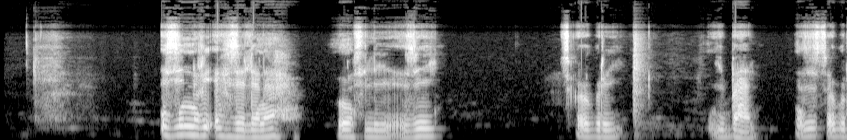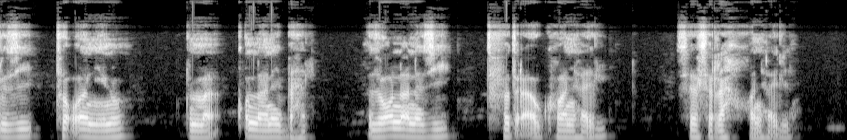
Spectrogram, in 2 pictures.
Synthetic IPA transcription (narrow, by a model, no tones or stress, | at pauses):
ʔɨzinɨɾiʔɐfzɐlːɐna | mmɨsliʔɨ̰zi | t͡sʼɨɡɾi | jɪbːahal | ʔɨ̰zit͡sʼɨɡuɾɨzi | t̪ʰɐχʼo̰ninu | d̪̥ɨmːa̰kʼunːanajɪbːaɦal | ʔɨzixʼonːanɐzi | t̪ʰɐ̥fɐt̪ʼɾa̰w̰kʰɨ̥xonɦa̰jl | sɐβsɨrːaxkʰɨ̥xo̰nha̰j̰luju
